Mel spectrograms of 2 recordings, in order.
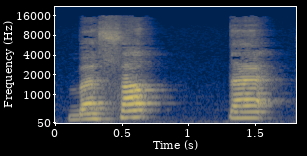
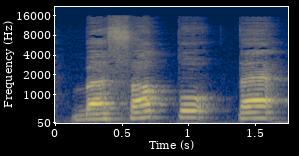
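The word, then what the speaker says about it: بسطت: huruf to dengan ta, maka tidak perlu dibaca basatu ta, ini salah. Tapi dibacanya cukup basatta, basatta, ya. Sifat huruf to-nya itu tetap kita berikan tapi tidak keluar. Basatta, seperti mau mengucap to tapi yang keluar adalah ta. Basatta, basatta, basatta, basatta.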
